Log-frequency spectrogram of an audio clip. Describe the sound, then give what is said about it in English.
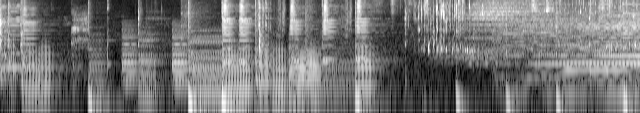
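Fresh, clean water pours in a steady, rushing stream during the second half to make coffee, following a stretch of bouncy, rhythmic music that continues faintly underneath. “It says here that the first thing we need is fresh, clean water.”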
